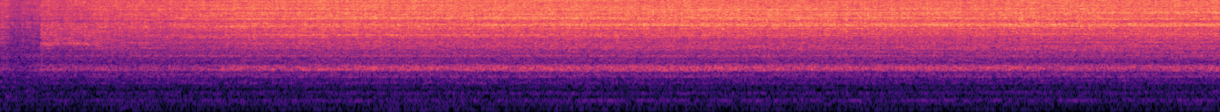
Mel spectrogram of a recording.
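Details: Toilet tank refilling normally after cleaning or replacing the fill valve seal to cure whistling: steady rushing hiss with only a faint tone in the water noise.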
